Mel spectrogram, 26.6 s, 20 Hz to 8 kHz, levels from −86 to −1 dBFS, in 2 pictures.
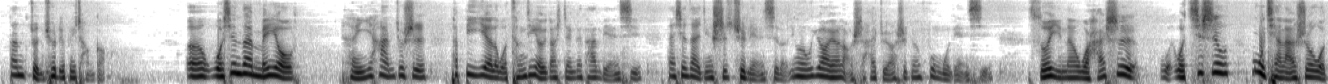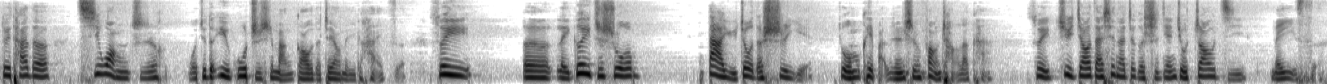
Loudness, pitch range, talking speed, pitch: -16 LUFS, 165-225 Hz, 320 characters per minute, 190 Hz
